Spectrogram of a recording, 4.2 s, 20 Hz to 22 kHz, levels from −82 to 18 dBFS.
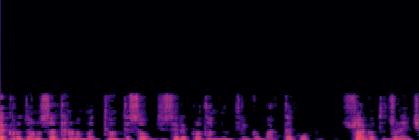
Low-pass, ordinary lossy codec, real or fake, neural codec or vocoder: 7.2 kHz; none; real; none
